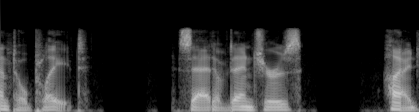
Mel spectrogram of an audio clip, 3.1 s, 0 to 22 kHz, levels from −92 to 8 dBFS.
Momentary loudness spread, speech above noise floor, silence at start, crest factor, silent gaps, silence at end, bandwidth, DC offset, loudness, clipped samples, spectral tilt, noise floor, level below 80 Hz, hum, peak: 9 LU; 51 dB; 0 s; 20 dB; none; 0 s; 8 kHz; under 0.1%; -23 LUFS; under 0.1%; -4 dB/octave; -73 dBFS; -40 dBFS; none; -2 dBFS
